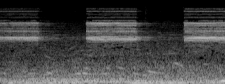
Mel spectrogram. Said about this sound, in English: That's an alarm there.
